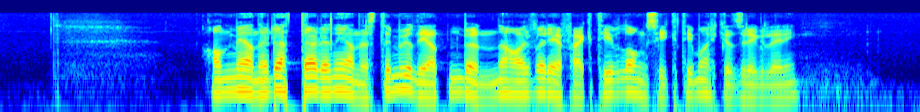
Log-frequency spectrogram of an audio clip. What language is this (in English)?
Norwegian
